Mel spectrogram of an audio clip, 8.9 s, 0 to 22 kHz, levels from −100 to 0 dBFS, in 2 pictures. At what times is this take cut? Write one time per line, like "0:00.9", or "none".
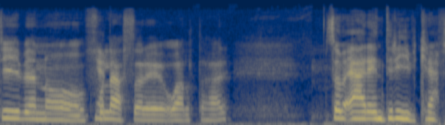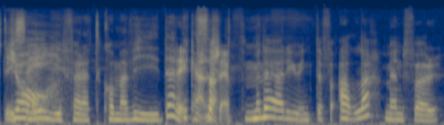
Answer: none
